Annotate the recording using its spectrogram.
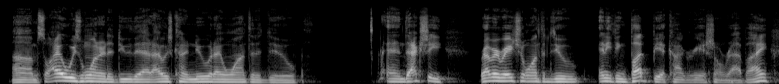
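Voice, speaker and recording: A man with a New York accent speaks at medium pitch with ordinary pitch variation. The recording is very clean, with a silent background. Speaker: rabbi. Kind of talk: casual chat. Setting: studio. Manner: fast; loud.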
